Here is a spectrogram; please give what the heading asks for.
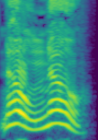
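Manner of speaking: high, loud protest. A narrator's reading. Boy refusing the honour of the shield, protesting. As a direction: refuse urgently, voice jumping up. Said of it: "he protested".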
